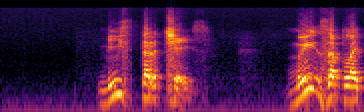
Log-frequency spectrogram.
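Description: A man speaks with urgency.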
